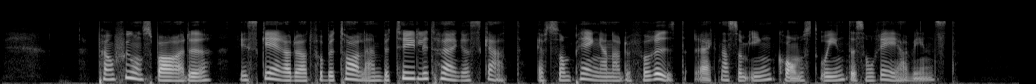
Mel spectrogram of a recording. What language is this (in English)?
Swedish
